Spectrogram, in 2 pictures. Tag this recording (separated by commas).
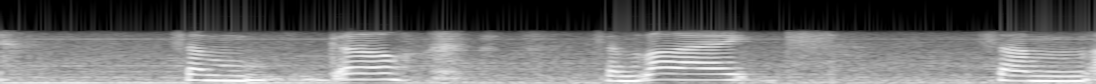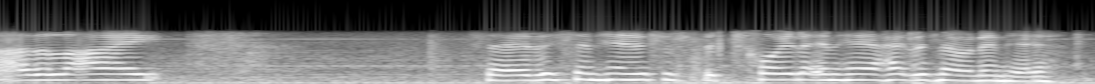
Speech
